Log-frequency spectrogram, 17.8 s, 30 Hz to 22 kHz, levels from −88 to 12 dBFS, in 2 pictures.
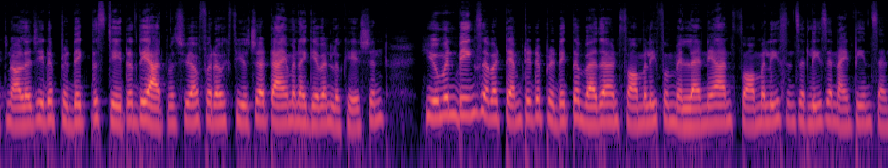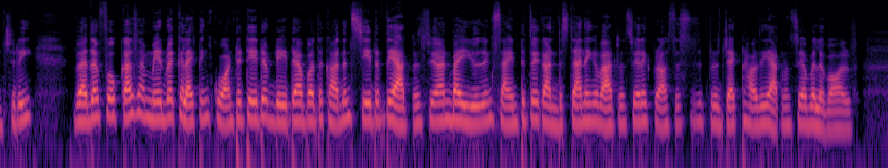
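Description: No audible technical faults turn up anywhere in this recording.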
